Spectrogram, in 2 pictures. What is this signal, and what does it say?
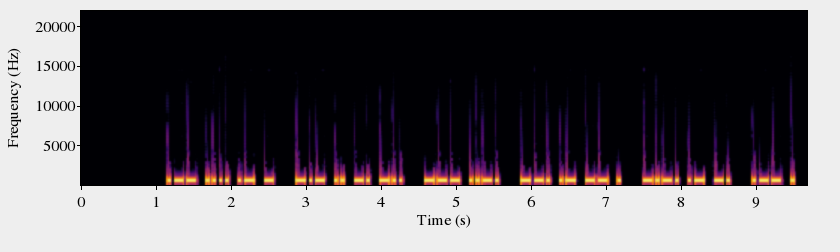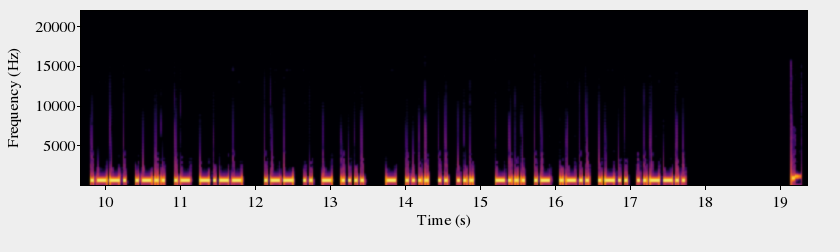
Morse code, heard as a keyed tone, about 28 wpm, 700 Hz. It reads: WHAT KIND OF GAME CAN WE PLAY WITH THIS BALL?
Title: Sentences from Top 1000 Words - Review Part 6 - 28wpm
